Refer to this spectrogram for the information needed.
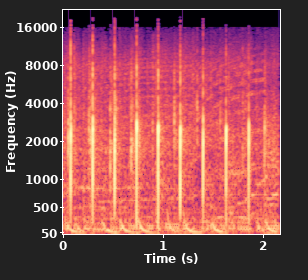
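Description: A small audience of eight people claps outdoors at the Japan Weekend at the Palau Sant Jordi, in a quick, steady rhythm, about ten sharp claps evenly spaced, moderately loud, with a faint murmur underneath.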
